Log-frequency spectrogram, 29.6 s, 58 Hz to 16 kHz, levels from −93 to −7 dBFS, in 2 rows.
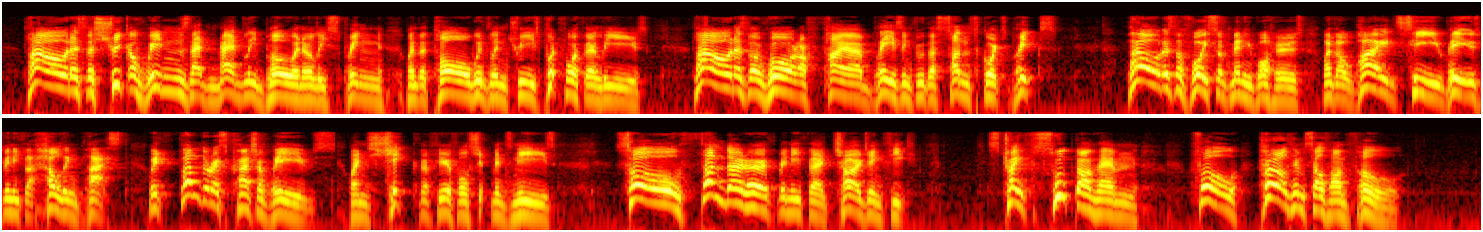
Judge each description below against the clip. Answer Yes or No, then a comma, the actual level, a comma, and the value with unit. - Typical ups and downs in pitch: No, wide, 7.0 semitones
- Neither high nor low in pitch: Yes, medium, 145 Hz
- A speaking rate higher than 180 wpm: No, average, 150 wpm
